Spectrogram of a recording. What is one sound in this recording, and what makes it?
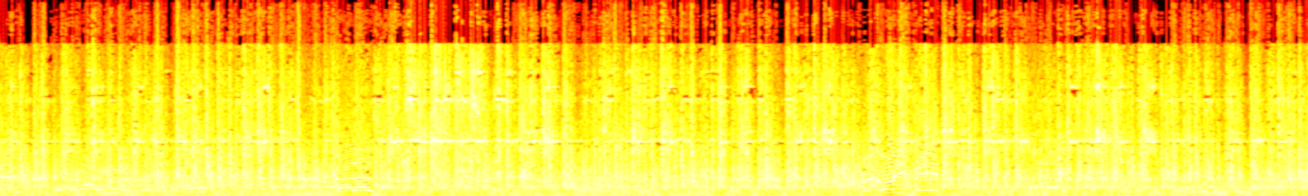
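A roller coaster rattles and clatters along its track.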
